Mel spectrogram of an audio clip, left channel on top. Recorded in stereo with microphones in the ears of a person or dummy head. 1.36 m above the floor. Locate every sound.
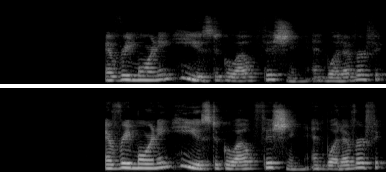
1.1 s a woman speaking: 80° right, 0.6 m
